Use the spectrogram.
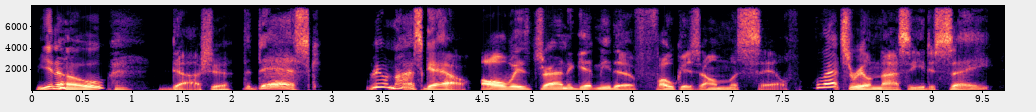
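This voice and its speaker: A man voicing a humble, hardworking living table in a video game, with a gravelly, husky Southern American drawl and a folksy manner. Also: fairly low pitch, huge pitch swings, slow, dry recording, studio quality, heavily acted. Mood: uneasy, reluctant. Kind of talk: video game character voice acting.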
